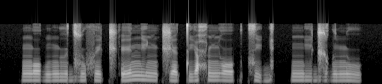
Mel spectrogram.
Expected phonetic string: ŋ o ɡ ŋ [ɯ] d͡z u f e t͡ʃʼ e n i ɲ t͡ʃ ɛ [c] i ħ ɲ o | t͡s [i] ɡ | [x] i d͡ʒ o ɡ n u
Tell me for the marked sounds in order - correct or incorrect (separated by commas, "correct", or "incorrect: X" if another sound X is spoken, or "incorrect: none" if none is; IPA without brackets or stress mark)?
correct, incorrect: t̪, correct, incorrect: ŋ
